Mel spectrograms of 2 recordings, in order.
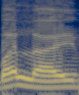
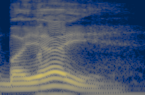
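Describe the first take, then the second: First: The middle consonant is an L sound. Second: The middle consonant is a Y sound. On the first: This is the usual form with the L. "Ang balay" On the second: This is how it is said in Surigao. "ug moadto po kog Surigao ... mahimong bayay"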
